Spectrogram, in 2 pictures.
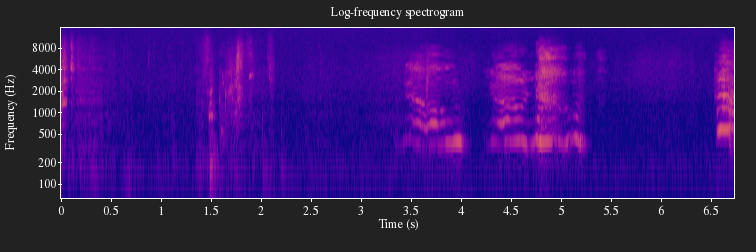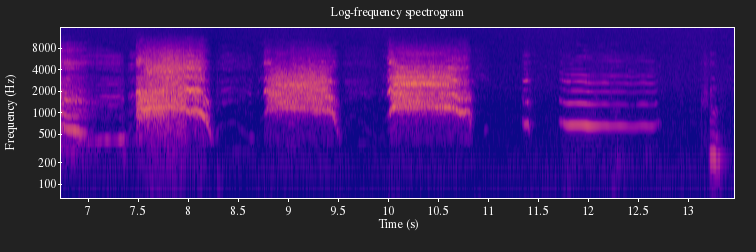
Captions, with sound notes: NO. NO, NO. [screaming] NO! [screaming] NO, NO! [sobbing]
